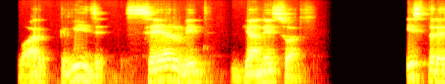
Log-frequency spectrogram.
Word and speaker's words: ज्ञानेश्वर: अब ये ज्ञानेश्वर, इनकी स्पेलिंग DNY होती है, लेकिन बोला जाता है ज्ञानेश्वर।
